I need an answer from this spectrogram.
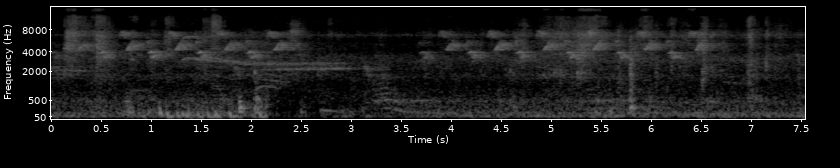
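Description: Small birds chirping over steady outdoor background noise, short high chirps repeating about twice a second, with low rumbling thumps in the first two seconds.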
